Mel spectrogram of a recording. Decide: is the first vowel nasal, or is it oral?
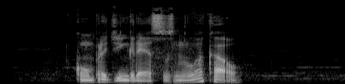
nasal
